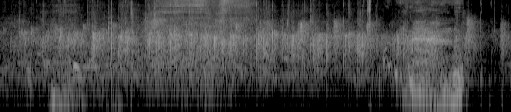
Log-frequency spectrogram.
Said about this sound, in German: Herzlichen Glückwunsch. Ein Applaus.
